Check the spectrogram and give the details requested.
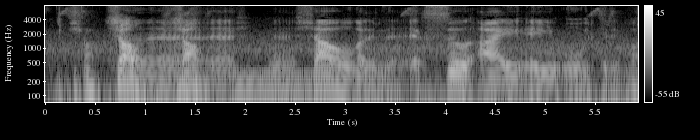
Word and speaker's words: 孝: 샤오 샤오 샤오 샤오가 됩니다. XIAO 이렇게 됩니다. 아. X요? 네, X로 발음합니다.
